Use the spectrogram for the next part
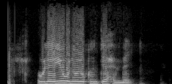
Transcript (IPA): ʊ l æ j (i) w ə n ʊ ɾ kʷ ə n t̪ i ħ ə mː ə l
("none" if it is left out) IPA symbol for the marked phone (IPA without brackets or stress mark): i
